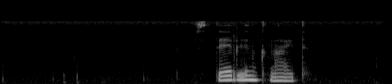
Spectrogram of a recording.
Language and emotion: Russian, neutral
